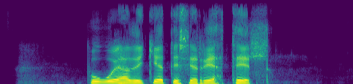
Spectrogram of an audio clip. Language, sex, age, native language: Icelandic, male, 60-69, Icelandic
